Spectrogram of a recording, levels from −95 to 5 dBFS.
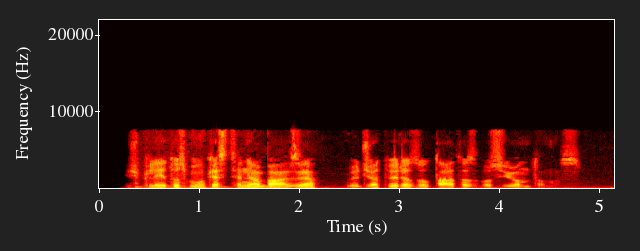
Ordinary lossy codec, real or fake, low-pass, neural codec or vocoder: AAC, 24 kbps; real; 19.8 kHz; none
